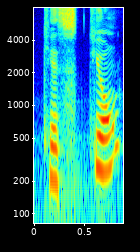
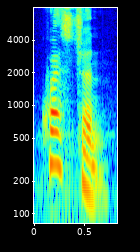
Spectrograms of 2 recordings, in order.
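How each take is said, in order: First: The ending sounds like 'tyon' with a nasal vowel. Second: The ending sounds like 'chun' with a plain vowel. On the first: "In French, question with tion" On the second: "and in English, question, chun"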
